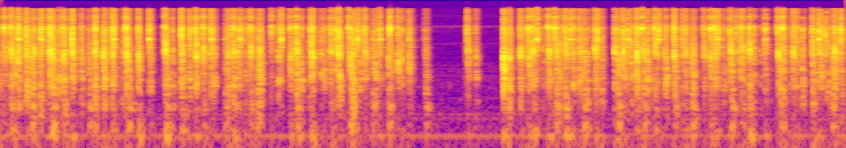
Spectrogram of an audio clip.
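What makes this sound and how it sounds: Fingertips with short painted nails type fast on a full-size mechanical keyboard with Razer green clicky switches and pink-blue PBT plastic keycaps, resting on a desk. A rapid, steady stream of bright, crisp clicks and clacks fills the clip, with a short pause a little past the middle before the typing resumes.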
